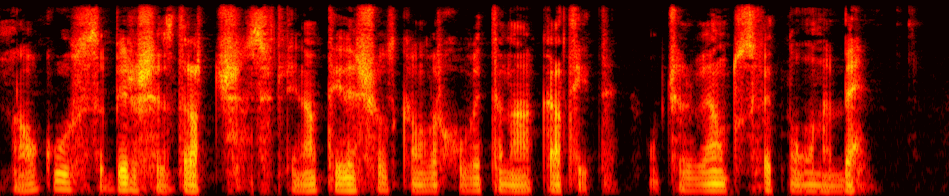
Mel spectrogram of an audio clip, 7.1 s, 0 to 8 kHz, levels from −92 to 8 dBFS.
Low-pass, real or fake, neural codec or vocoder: 7.2 kHz; fake; vocoder, 44.1 kHz, 128 mel bands every 512 samples, BigVGAN v2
